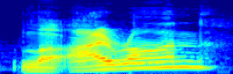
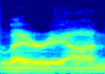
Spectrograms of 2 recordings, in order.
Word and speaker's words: Lairon: pronounce this name larion it's not larion because that would be l a r i o n and this is l a i r o n it's La iron I don't know Evolution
